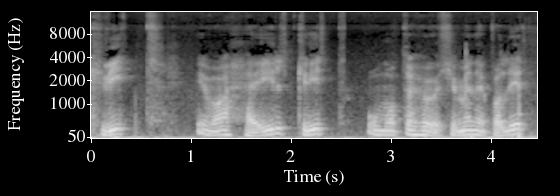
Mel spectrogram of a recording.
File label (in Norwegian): kvitt, Numedalsmål; E vart heilt kvitt, o måtte høkje me nepå litt.; Adjektiv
